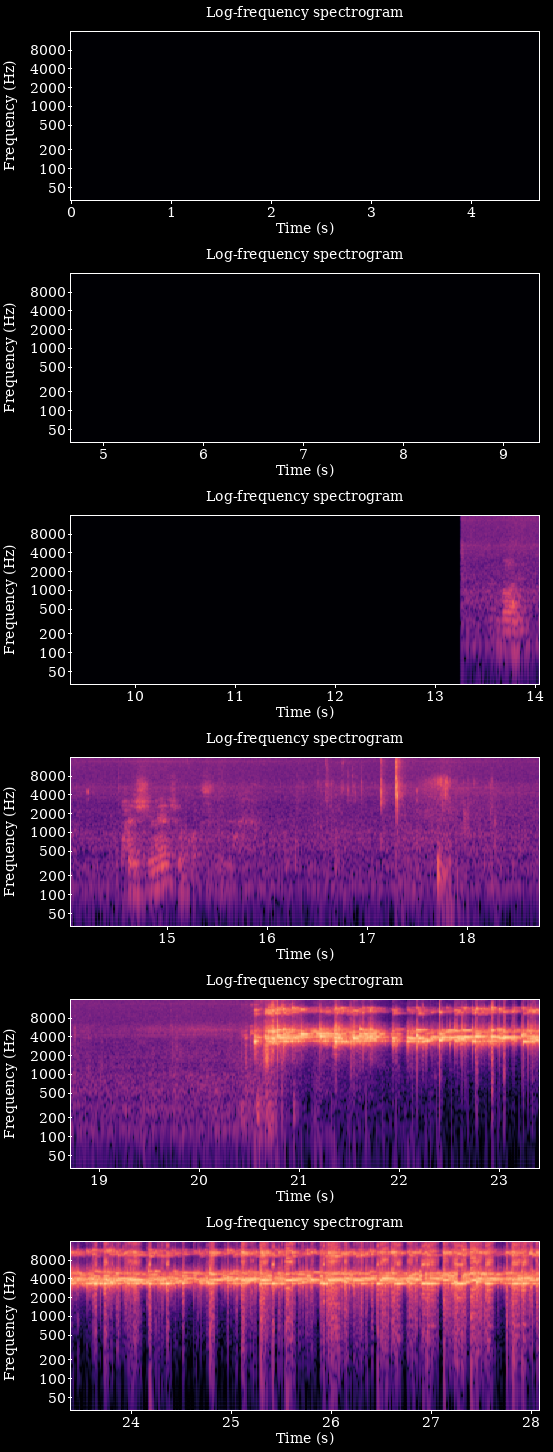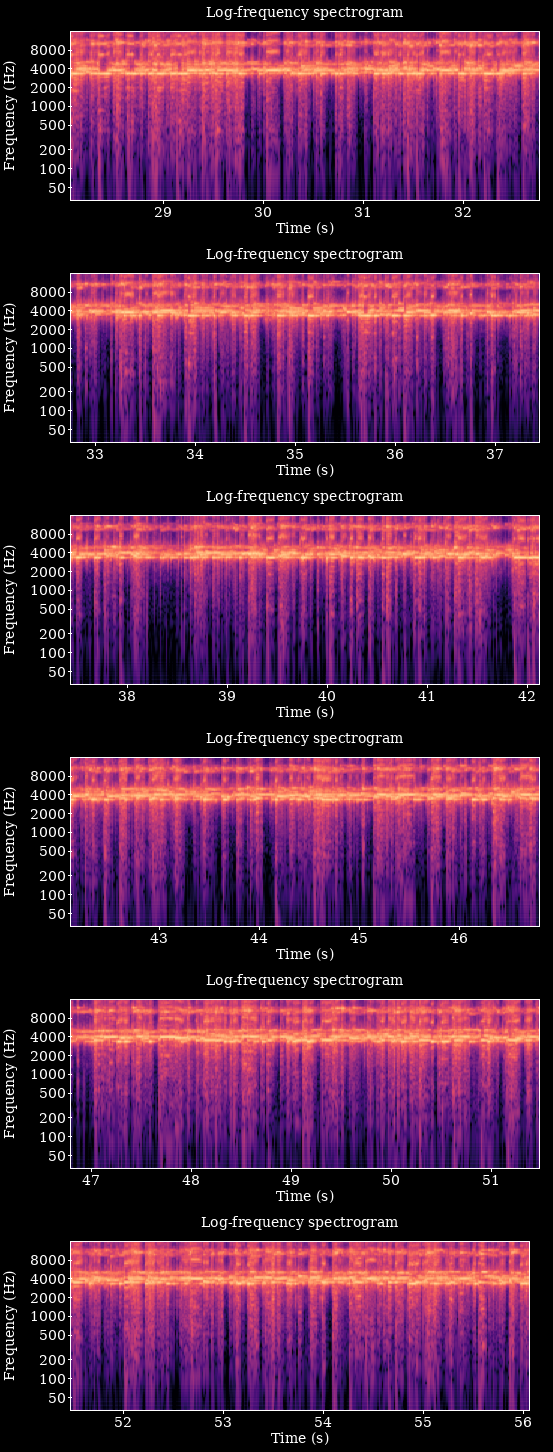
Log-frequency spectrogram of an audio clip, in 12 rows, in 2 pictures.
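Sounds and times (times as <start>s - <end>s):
bells jingling: 20.4s - 56.0s.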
